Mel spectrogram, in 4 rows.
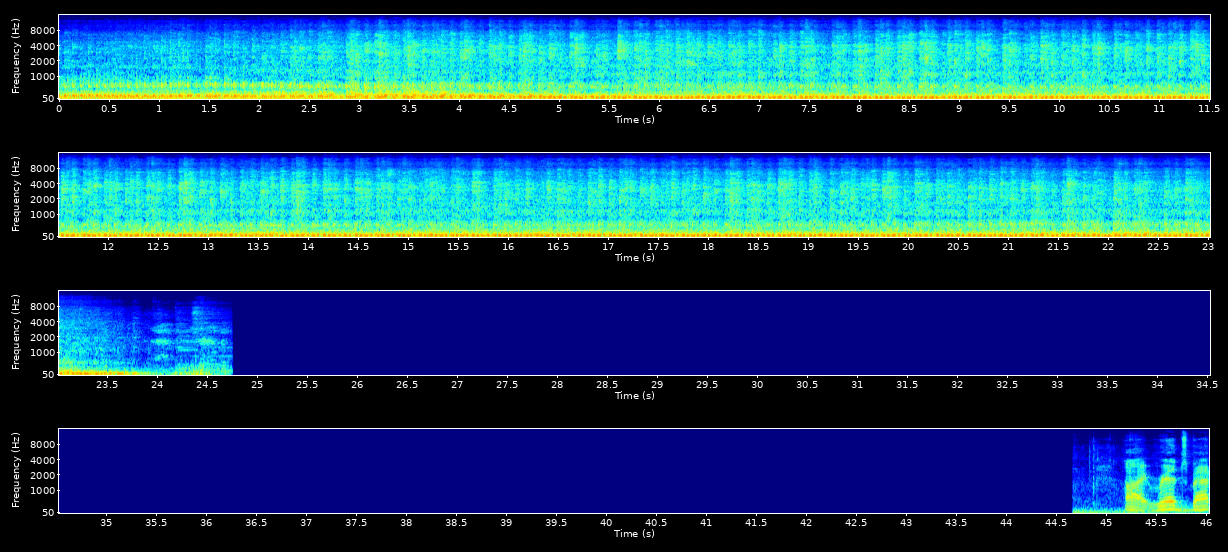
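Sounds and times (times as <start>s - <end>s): motorcycle engine idling: 0.0s - 23.8s.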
